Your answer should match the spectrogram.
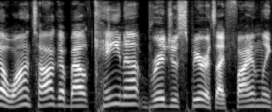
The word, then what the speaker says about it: Kena: in this video i want to talk about cana bridge of spirits i finally got the name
